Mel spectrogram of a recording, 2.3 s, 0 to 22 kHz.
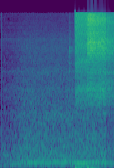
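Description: Argon shielding gas hissing from a TIG torch, then about one and a half seconds in the AC TIG arc of a Lincoln Precision TIG 185 strikes on aluminum and jumps to a loud buzzing hiss. The machine is at 100 amps with the AC balance turned fully toward penetration, roughly 70% electrode-negative.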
